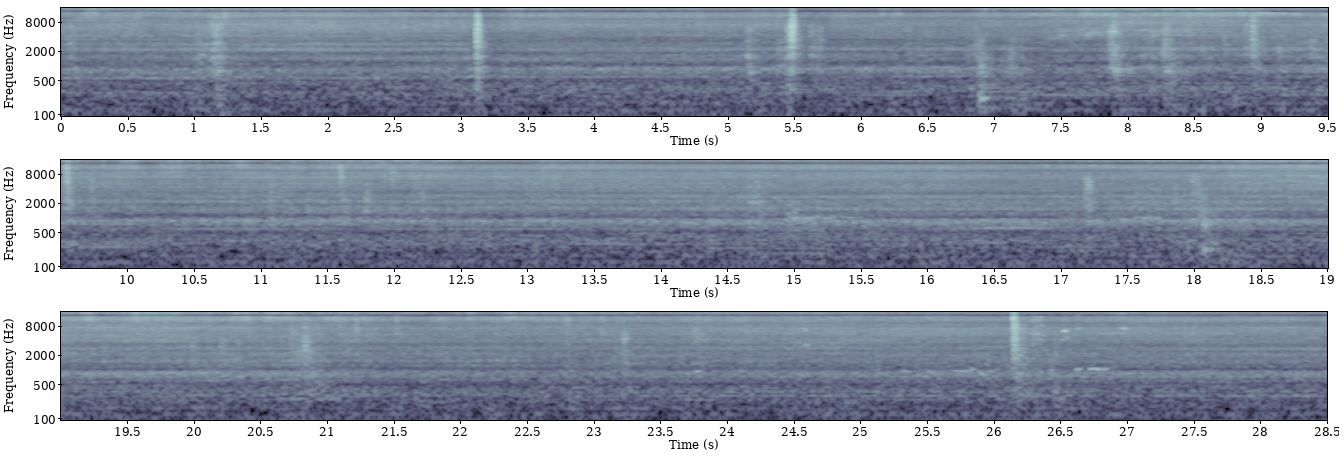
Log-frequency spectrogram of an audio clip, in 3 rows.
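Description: Komatsu D31A bulldozer's diesel engine running with a steady low drone that swells and eases under load, with scattered sharp metallic knocks.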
